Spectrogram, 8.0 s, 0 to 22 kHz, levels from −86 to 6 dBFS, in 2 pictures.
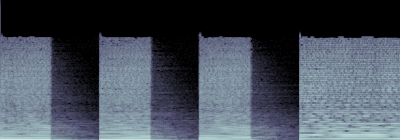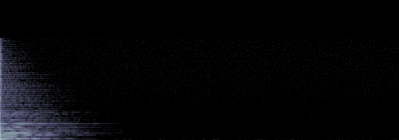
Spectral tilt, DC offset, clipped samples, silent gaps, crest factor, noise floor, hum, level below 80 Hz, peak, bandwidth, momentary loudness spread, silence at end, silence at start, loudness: -4 dB/octave; under 0.1%; under 0.1%; none; 16 dB; -72 dBFS; none; -42 dBFS; 0 dBFS; 16.5 kHz; 19 LU; 3.7 s; 0 s; -12 LUFS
